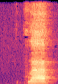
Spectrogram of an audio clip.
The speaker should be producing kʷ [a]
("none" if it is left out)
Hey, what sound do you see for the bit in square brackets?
a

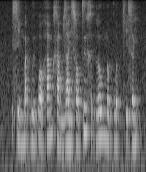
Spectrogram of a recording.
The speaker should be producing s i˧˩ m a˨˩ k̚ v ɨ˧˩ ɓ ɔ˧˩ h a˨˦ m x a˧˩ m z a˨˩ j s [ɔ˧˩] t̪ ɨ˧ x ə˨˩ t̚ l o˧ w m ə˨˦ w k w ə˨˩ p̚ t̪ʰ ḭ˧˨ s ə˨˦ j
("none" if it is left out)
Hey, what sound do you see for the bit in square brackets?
ɔ˧˩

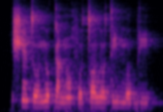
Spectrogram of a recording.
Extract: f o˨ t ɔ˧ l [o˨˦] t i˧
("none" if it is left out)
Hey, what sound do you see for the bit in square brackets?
o˧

